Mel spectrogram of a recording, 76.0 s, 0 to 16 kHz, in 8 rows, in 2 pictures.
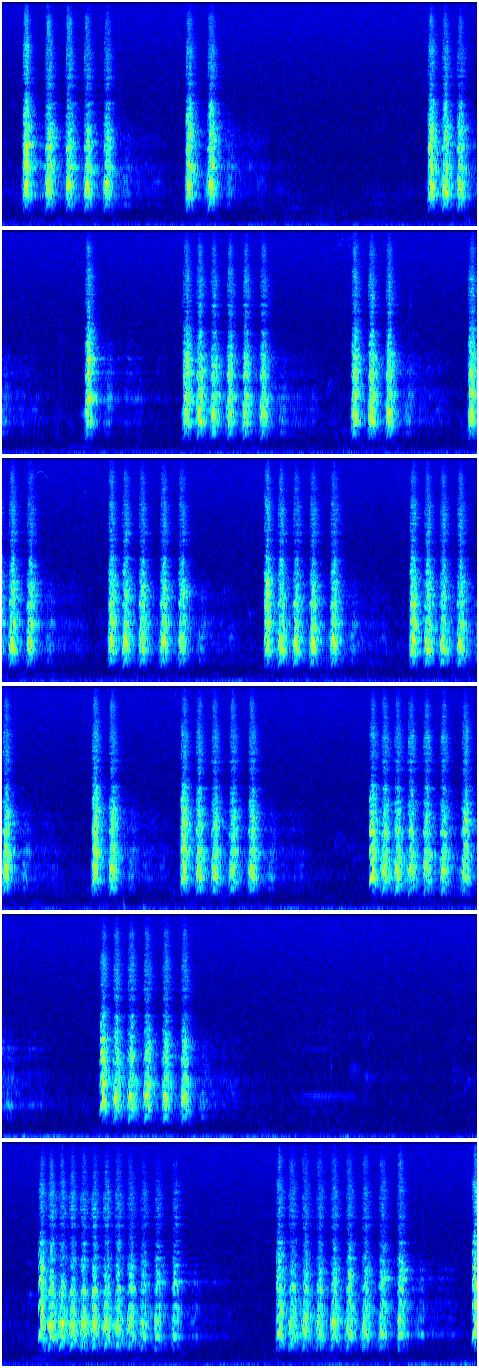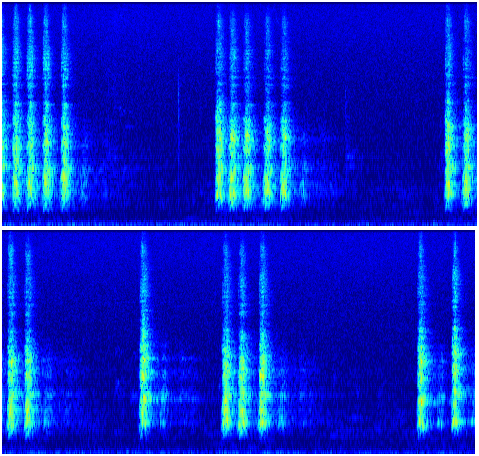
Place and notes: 2016-08-01-2h02 du matin: un chien hurle, en continu, durant des heures, chaque nuit, c'est une chienne berger allemand.
C'est marrant non? à forte dose c'est un des problèmes sanitaires majeurs de la Réunion (en plus des hélicos le matin)
1 August, ~02:00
